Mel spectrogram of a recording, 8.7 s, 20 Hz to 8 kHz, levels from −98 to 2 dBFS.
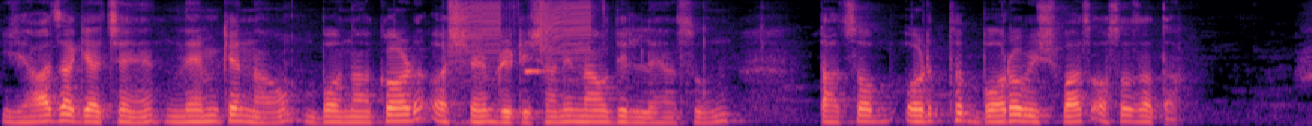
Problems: background sounds at intervals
